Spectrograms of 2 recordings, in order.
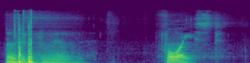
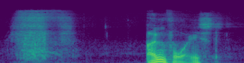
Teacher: Place your hand on your throat and compare these two sounds: /TH/ unvoiced versus /TH/ voiced. You feel the vibration in your throat? You feel it with the second sound? That's the voiced TH.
